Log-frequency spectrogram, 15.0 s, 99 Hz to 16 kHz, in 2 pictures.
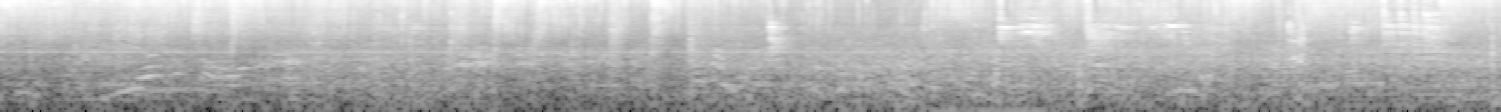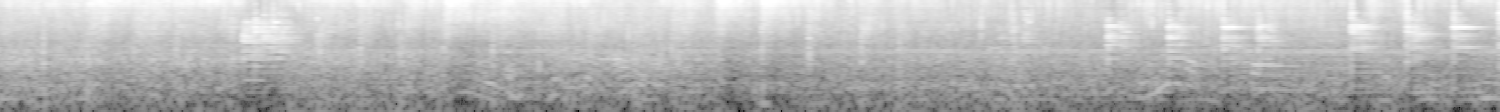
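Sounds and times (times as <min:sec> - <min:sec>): pancakes sizzling in oil: 0:00.0 - 0:15.0
sharp crackles: 0:00.0 - 0:15.0.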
